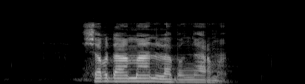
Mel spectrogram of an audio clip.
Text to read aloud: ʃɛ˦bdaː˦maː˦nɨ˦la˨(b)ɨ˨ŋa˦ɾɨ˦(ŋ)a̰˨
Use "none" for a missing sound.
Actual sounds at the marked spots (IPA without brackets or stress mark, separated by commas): b, m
